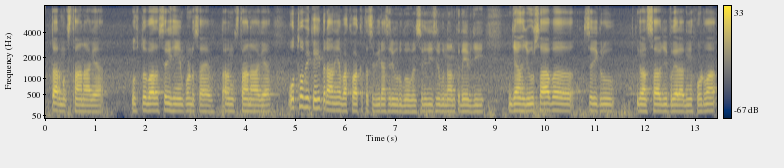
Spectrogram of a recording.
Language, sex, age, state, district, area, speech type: Punjabi, male, 45-60, Punjab, Mansa, rural, spontaneous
